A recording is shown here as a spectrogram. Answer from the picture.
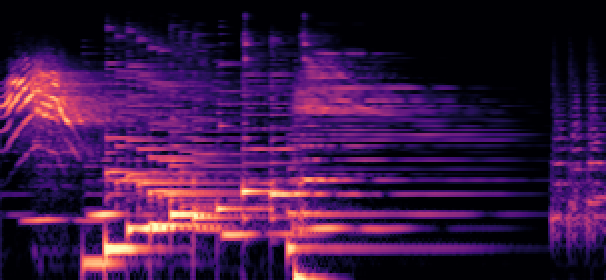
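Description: A cat gives one drawn-out, wavering meow, its pitch sliding down, then ringing electronic musical tones and effects swell and fade, with a brief loud burst at the end.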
